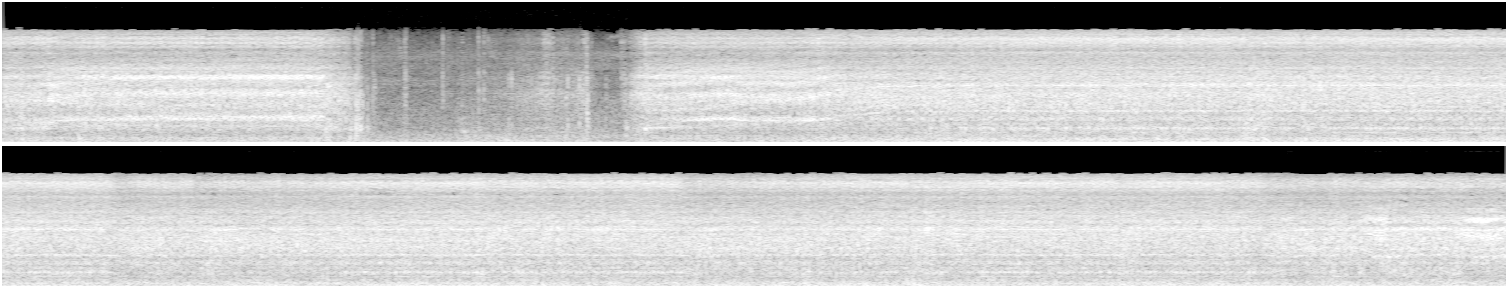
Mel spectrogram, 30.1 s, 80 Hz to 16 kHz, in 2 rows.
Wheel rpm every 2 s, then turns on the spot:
160, 100, 10, 110, 210, 230, 230, 230, 230, 230, 230, 230, 230, 230, 230.
none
